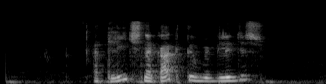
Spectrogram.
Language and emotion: Russian, positive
